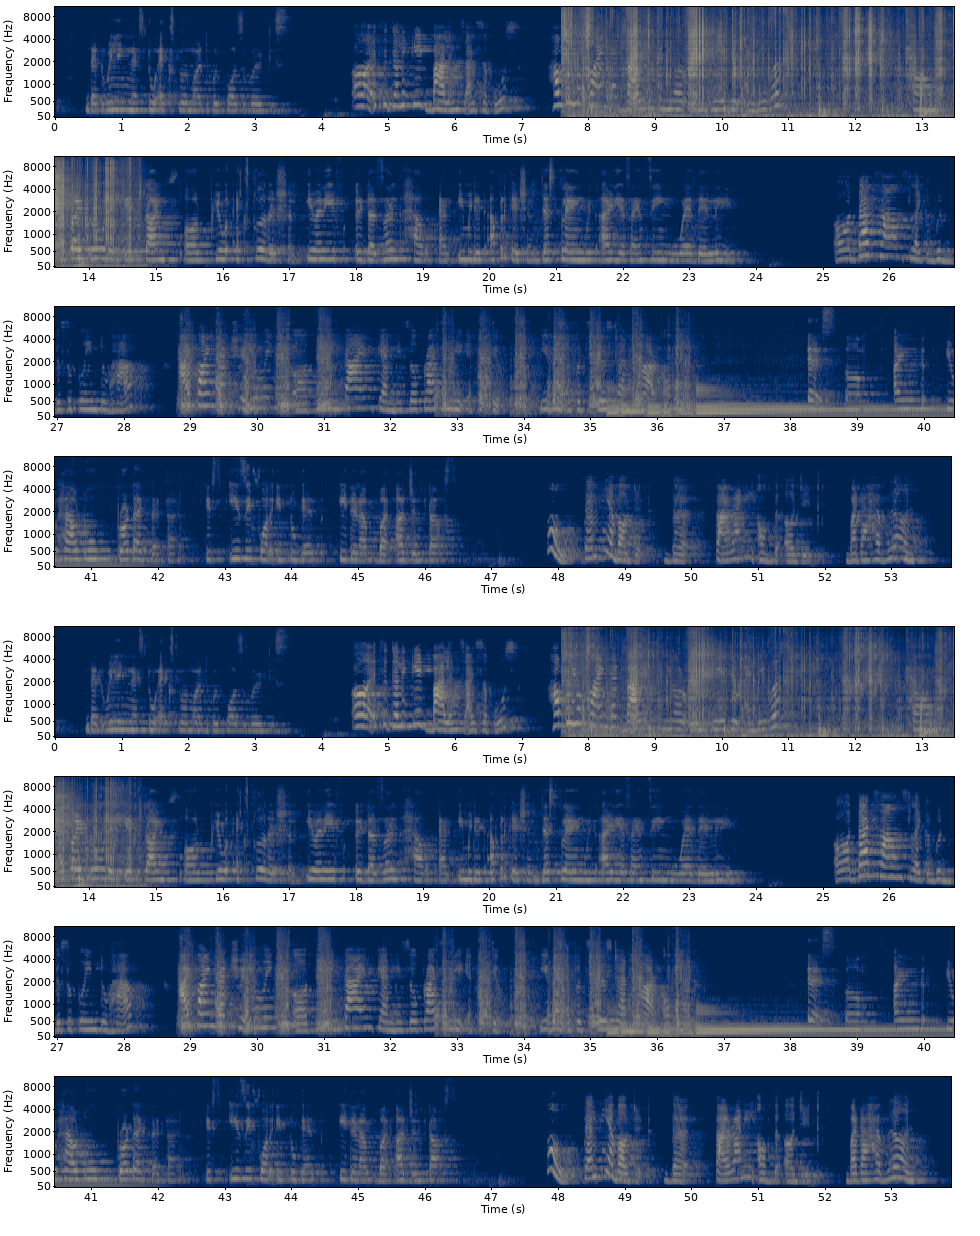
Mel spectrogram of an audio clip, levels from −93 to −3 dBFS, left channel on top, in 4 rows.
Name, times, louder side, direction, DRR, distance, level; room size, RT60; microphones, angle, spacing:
voice 1, 0.5-3.5 12.8-23.7 38.2-39.1 39.5-42.4 42.7-46.4, left 1 dB, ahead, -1 dB, 3.6 m, -50 dB
voice 2, 4.4-6.9 7.4-11.0 25.2-28.1 28.8-33.7 34.2-36.4 47.8-49.2 49.6-50.0 50.4-51.8 52.3-53.4, right 2 dB, 45° right, 4 dB, 2.5 m, -47 dB
sound 1, 7.6-14.8, left 6 dB, 40° left, 3.7 m, -43 dB
sound 2, 28.8-30.0 30.2-30.5 30.9-31.1 32.6-33.0 33.3-33.5 33.8-34.1 34.3-34.7 34.9-35.8 36.1-36.5, right 1 dB, 25° right, 2.6 m, -49 dB
Guitar, 35.2-41.8, equal, 75° left, 2.1 m, -48 dB
27.0 x 24.5 x 8.9 m, 0.78 s
head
